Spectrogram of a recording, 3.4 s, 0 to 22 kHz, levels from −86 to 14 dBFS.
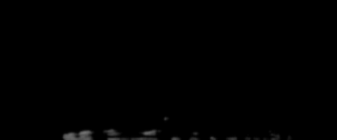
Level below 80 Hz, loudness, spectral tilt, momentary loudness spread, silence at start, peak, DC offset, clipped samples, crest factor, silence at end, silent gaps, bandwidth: under -90 dBFS; -50 LUFS; -3 dB/octave; 23 LU; 0.65 s; -30 dBFS; under 0.1%; under 0.1%; 24 dB; 0.6 s; 0.97-1.02 s, 2.05-2.10 s, 2.19-2.24 s; 3.9 kHz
